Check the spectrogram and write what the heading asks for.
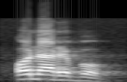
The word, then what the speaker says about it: honorable: Tico and reason being letter H is kept silent we don't pronounce letter H there are four what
